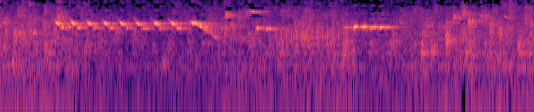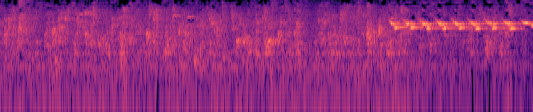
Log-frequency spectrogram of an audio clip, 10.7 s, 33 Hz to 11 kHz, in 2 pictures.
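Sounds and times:
Atlantic canary singing: 0.5 - 4.0, 9.2 - 10.6.

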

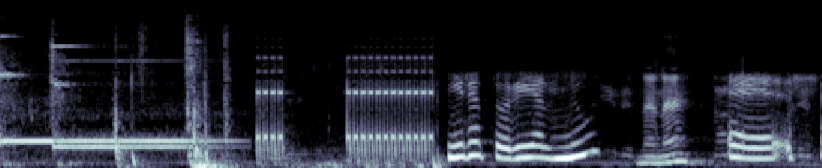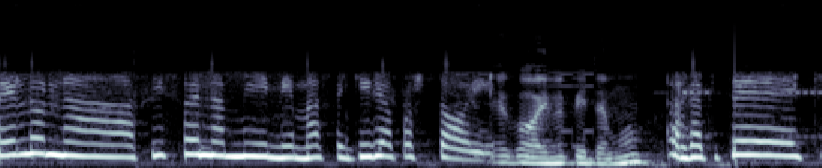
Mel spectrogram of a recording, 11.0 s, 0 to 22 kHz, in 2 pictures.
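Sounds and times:
electronic doorbell chime: 0.0 - 1.6
speech: 3.0 - 10.9.

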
